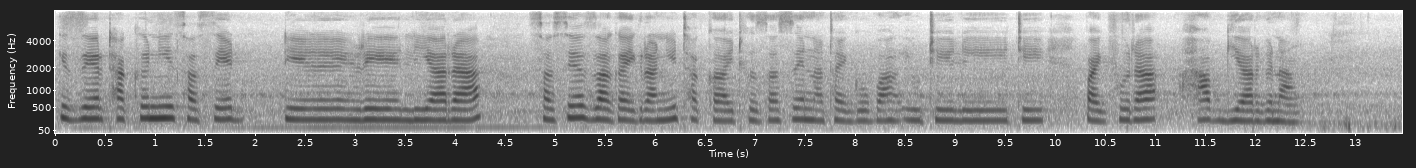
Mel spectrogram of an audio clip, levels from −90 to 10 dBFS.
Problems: low volume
